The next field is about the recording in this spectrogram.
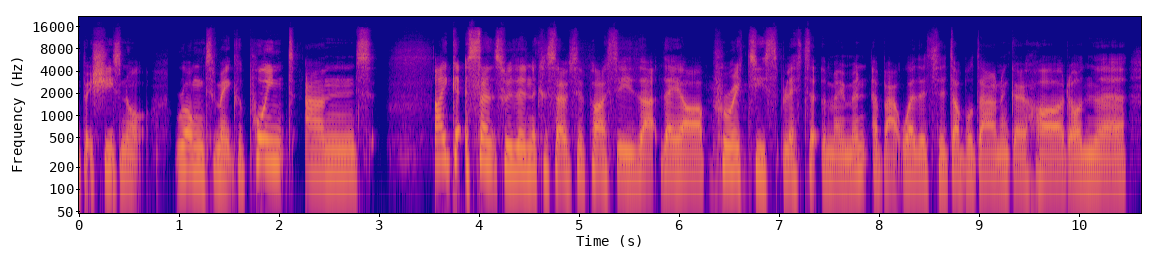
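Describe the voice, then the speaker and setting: A woman's voice: deep voice, no echo. Emphatic British woman, dry close sound. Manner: emphatic, repeats phrases, acts out imagined exchanges. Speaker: podcast co-host and polling campaigner. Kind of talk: political panel discussion.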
